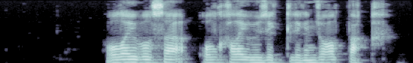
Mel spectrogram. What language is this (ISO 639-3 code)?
kaz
